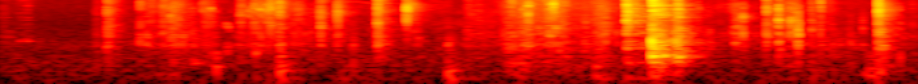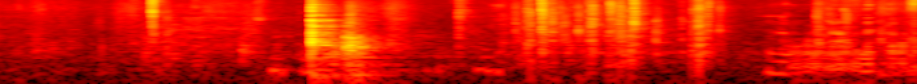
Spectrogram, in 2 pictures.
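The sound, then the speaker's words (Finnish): A pot and kitchenware are handled while setting up potatoes to boil, with irregular metallic clinks, knocks and scrapes, a few sharper clanks standing out, while voices talk quietly in the background. “Laitetaanko perunat kiehumaan kanssa?”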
